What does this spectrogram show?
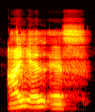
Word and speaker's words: ils: that uh you know ils so this s yeah s we will never going to pronounce this s the pronunciation of like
